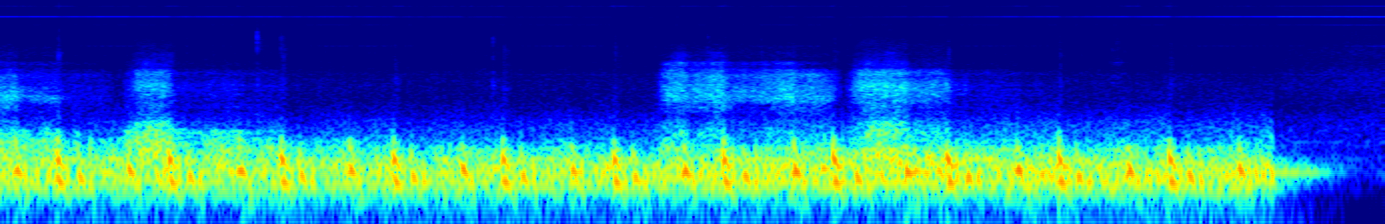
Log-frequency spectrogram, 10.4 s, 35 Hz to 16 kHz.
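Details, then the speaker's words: Heart auscultation of a 50-year-old diabetic man with 2 days of burning chest pain and mild exertional breathlessness, later confirmed left ventricular failure with pulmonary oedema: regular heart sounds about 71/min with soft extra low beat, S3 gallop (possibly loud S1). "The question is what can you hear? Is it S3 gallop or is it loud S1? Well, majority believes it's S3 gallop."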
